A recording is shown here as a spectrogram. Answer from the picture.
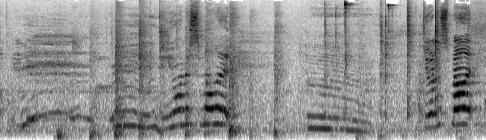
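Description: Children's voices in short bits of talk and drawn-out exclamations.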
